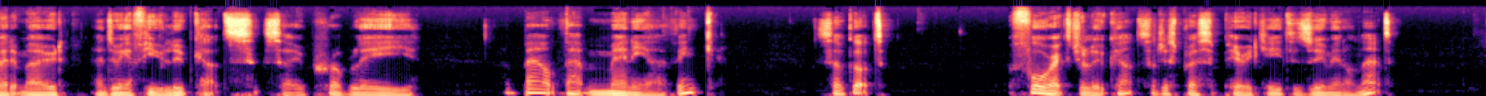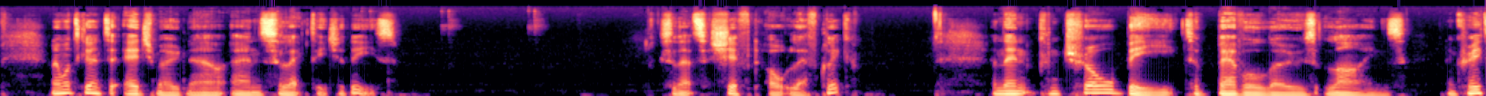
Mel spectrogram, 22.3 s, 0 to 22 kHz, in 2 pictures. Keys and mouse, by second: 0.6 ctrl+r, 4.8 click, 5.0 click, 8.8 KP_Decimal, 12.1 click, 15.0 alt+shift+click, 19.4 ctrl+b.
